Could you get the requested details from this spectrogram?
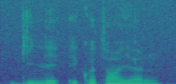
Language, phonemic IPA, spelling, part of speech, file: French, /ɡi.ne e.kwa.tɔ.ʁjal/, Guinée équatoriale, proper noun, Fr-Guinée équatoriale.oga
- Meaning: Equatorial Guinea (a country in Central Africa)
